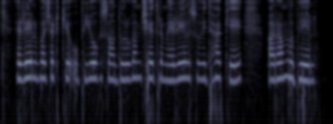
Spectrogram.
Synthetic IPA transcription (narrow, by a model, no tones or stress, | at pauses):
ɾeːlbəd͡ʒəʈkeʔʊ̰pjoːɡsə̃d̪uɾɡəmkʃʰeːt̪ɾəmẽɾeːlsuʋɪd̪ʱakeəɾə̃mbʱbʱeːl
